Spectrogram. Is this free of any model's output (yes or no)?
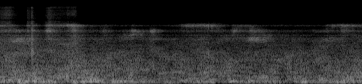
no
